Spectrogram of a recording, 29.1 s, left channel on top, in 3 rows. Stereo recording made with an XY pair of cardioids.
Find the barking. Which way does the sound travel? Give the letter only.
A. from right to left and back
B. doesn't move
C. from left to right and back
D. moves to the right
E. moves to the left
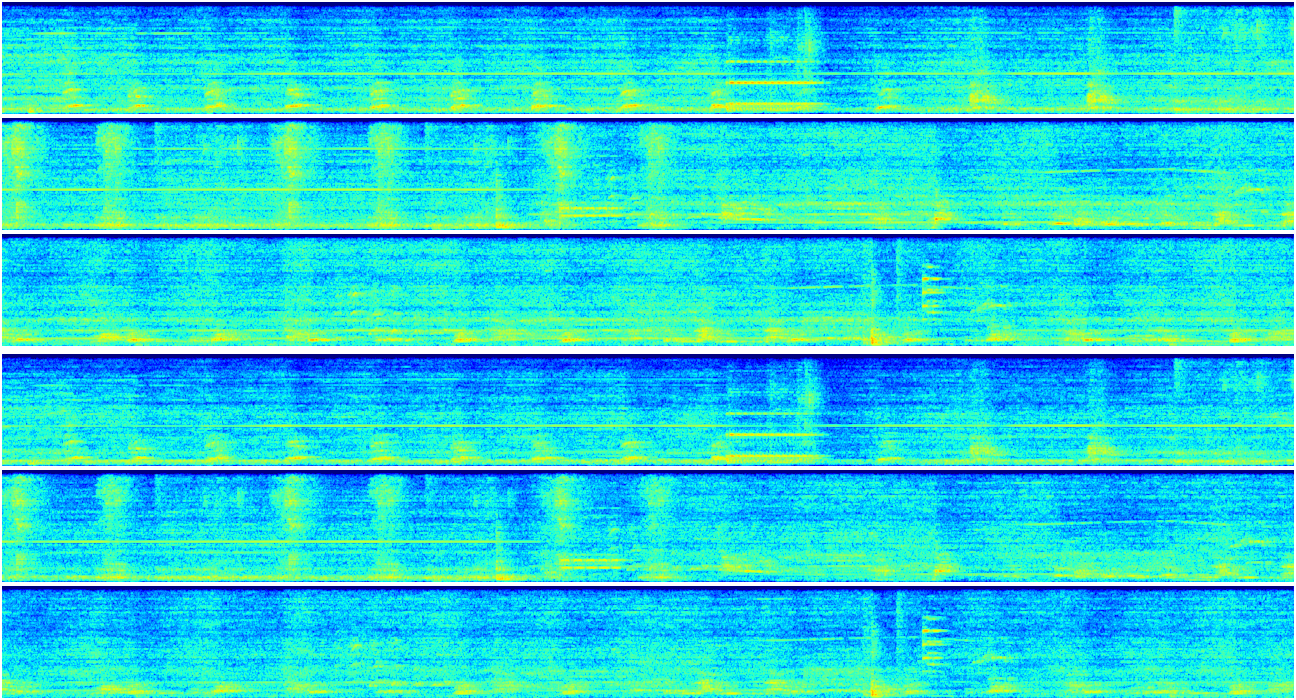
B.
